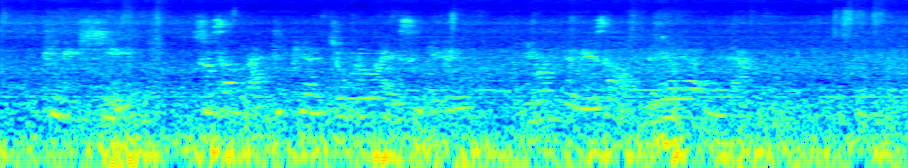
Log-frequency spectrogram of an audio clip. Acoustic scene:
subway train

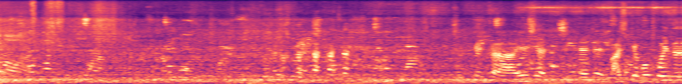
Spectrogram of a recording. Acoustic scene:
subway train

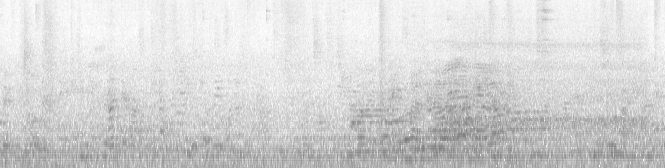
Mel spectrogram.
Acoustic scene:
cafe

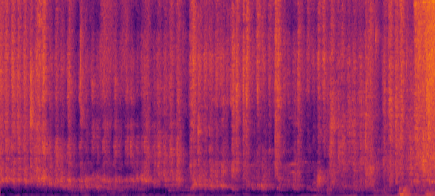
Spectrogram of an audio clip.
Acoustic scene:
restroom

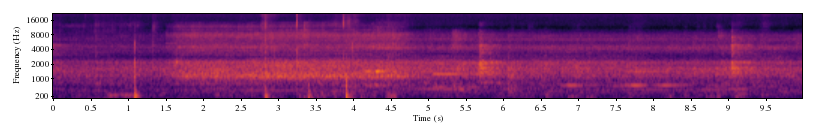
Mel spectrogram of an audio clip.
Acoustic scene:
cafe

